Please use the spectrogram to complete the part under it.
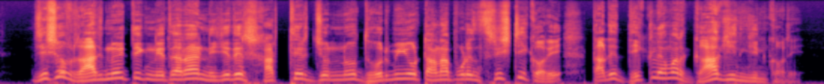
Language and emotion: Bengali, disgusted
